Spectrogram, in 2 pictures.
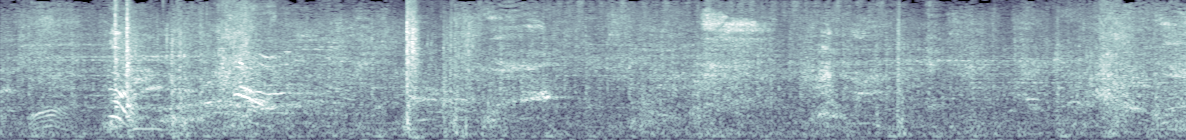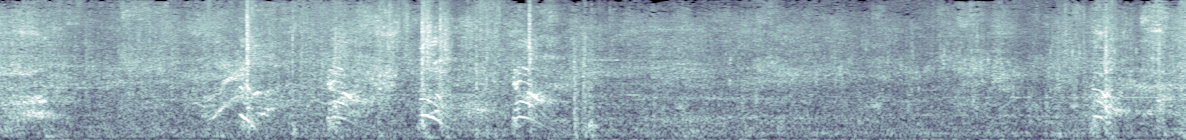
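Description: A bat thuds against bodies in sudden blows.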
